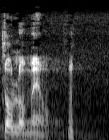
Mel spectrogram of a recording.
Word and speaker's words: Ptolomeo: es así conté ptolomeo Pero antes de la t tiene una p lomeo pero se pronuncia lo meo estos Fueron cuatro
